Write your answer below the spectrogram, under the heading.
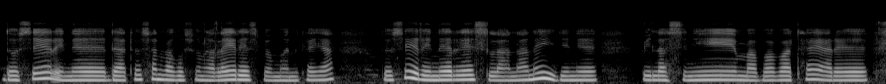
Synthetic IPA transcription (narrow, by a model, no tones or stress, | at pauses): dɔseɾɯnɯdatʰɔsanbaɡusuŋnalajɾesbɯmɯnkʰaja | d̥ɔseɾɯnɯɾeslananɯidinɯ | b̥ilasinimababatʰajaɾɯ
